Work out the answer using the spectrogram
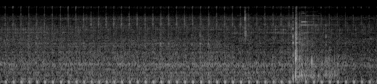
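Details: Yamaha Mio 125 (Mio M3) scooter with a rough, ticking engine, after the cam chain tensioner was adjusted: the small single idles evenly and low with no chain ticking, just one brief click; it now sounds healthy.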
